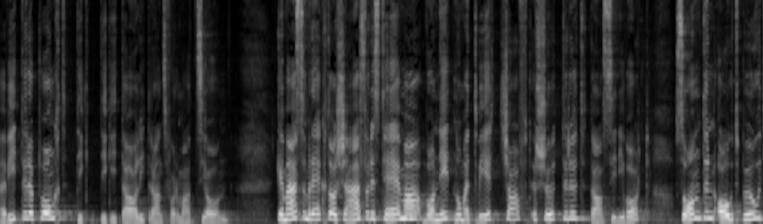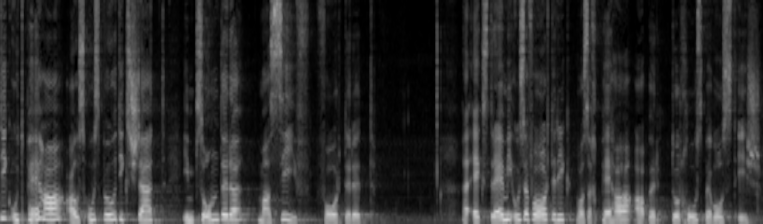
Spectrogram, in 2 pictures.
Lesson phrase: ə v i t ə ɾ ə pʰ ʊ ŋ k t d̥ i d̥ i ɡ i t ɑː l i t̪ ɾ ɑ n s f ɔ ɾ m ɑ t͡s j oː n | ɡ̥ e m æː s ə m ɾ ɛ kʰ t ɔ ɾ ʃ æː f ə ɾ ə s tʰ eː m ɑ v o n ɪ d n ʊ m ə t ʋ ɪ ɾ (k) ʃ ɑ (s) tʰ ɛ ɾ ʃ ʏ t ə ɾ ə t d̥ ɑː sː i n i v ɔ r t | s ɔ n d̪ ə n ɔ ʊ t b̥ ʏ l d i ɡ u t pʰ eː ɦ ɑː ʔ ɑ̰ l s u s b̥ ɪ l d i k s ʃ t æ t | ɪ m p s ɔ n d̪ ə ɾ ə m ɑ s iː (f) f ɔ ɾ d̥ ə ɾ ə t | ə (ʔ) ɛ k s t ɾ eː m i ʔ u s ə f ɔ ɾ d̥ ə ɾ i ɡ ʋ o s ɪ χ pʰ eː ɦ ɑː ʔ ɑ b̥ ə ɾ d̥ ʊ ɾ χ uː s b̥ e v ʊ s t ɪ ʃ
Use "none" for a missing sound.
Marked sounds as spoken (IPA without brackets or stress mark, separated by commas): t, f, f, ʔ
